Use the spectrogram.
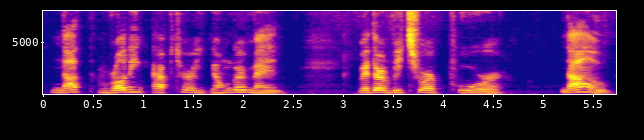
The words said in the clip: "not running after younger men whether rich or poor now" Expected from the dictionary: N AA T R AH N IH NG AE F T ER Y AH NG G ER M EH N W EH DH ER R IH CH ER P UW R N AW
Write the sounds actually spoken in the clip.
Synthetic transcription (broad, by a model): N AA T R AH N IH NG AE F T ER Y AH NG G ER M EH N W EH DH ER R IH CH ER P UW R N AW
